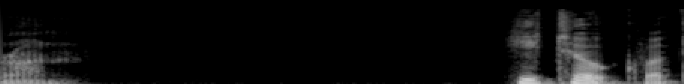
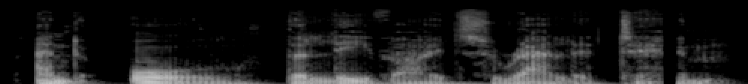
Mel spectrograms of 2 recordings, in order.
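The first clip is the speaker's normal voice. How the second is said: ordinary delivery, nothing marked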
